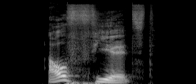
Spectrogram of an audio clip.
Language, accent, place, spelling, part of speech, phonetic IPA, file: German, Germany, Berlin, auffielst, verb, [ˈaʊ̯fˌfiːlst], De-auffielst.ogg
- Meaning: second-person singular dependent preterite of auffallen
